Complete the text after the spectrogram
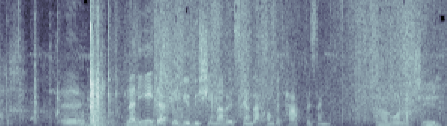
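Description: A middle-aged woman talks and laughs warmly.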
